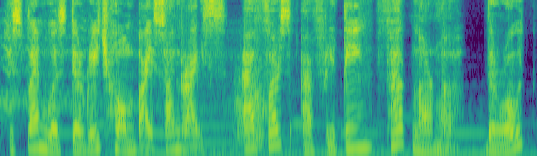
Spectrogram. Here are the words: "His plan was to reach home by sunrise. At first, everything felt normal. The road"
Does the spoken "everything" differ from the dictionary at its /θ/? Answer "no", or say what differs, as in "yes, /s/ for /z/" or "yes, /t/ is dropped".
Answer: yes, /t/ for /θ/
